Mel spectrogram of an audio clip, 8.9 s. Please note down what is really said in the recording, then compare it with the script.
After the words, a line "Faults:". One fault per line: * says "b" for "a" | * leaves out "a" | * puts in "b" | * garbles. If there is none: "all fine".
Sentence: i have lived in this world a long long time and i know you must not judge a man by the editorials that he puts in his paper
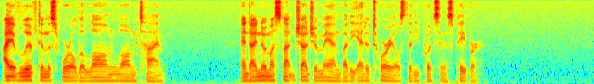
i have lived in this world a long long time and i know must not judge a man by the editorials that he puts in his paper
Faults:
* leaves out "you"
